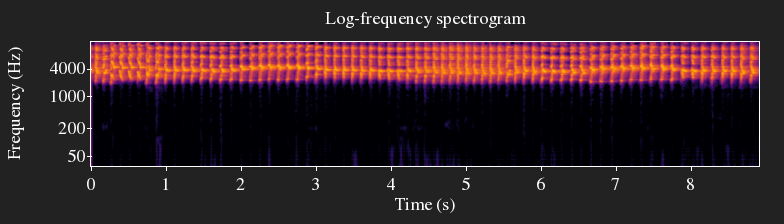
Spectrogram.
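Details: Lovebird giving the long ngekek chatter meant to provoke rival lovebirds into singing: a continuous, very rapid, high, buzzy series of clipped notes, about four per second, unbroken for nine seconds.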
